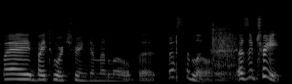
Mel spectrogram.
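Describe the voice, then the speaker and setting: A woman's voice: mid-range voice, sing-song, fast, sharp tone. A woman co-hosting a casual livestream, chatting playfully and passing on audience questions. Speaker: co-host reading audience questions.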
